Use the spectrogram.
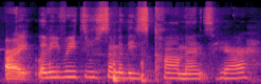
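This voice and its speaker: A woman hosting a casual livestream, her voice raspy from being sick, talking hesitantly with many ums while she walks through a half-packed apartment and reads viewer comments aloud. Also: medium pitch, fairly even intonation, darkish tone. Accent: New England. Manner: slow, walking through rooms listing items. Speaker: vlog host on a livestream. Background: road noise.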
